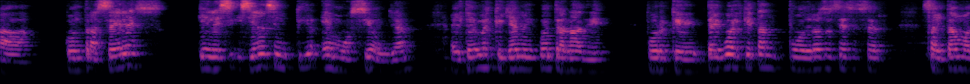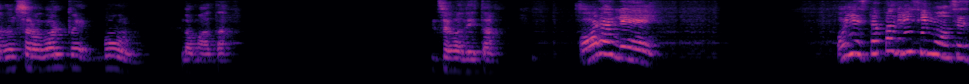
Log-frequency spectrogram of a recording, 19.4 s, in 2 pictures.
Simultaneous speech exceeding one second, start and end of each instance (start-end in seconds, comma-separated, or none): none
